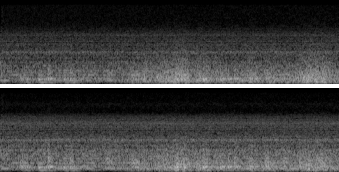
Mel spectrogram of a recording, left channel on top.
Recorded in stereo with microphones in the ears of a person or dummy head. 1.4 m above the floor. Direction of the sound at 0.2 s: 65° right (ahead or behind).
